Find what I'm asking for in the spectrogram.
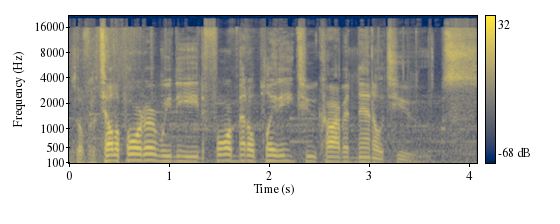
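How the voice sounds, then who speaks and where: Lively intonation and a mellow, mid-range voice carry this streamer's brisk live game commentary. He works through the game step by step, talking to himself and to his viewers, over soft background music.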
